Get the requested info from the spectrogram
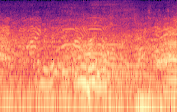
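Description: Indistinct, overlapping chatter of spectators talking in the stands; no single voice stands out.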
